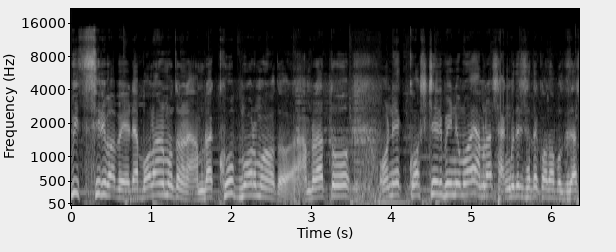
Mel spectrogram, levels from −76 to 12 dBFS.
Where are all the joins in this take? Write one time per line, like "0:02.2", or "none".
none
